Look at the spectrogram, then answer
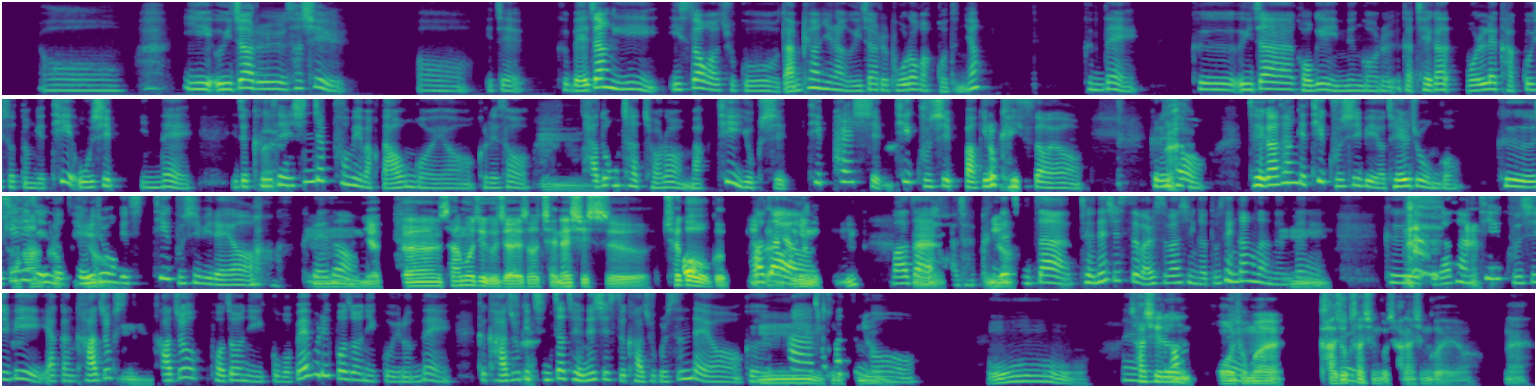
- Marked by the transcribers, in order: other background noise; tapping; laughing while speaking: "이렇게"; laughing while speaking: "네"; laugh; laughing while speaking: "맞아요, 맞아요"; unintelligible speech; laugh; in English: "패브릭"
- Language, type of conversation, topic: Korean, advice, 쇼핑할 때 결정을 못 내리겠을 때 어떻게 하면 좋을까요?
